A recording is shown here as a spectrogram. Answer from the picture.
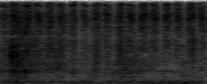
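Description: Red colored pencil shading on bullet journal paper: a steady scratchy rasp of fast, even back-and-forth strokes.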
